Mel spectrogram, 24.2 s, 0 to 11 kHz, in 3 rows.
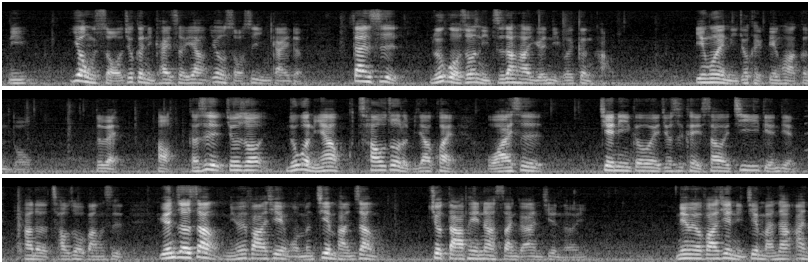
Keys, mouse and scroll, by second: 10.5-16.7 alt+drag.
